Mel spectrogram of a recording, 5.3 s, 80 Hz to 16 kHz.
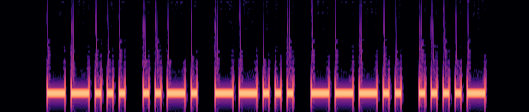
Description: Morse code, heard as a keyed tone, about 20 wpm, 700 Hz. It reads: 7F784
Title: Code Groups - 5 Letter:Numbers - 20wpm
